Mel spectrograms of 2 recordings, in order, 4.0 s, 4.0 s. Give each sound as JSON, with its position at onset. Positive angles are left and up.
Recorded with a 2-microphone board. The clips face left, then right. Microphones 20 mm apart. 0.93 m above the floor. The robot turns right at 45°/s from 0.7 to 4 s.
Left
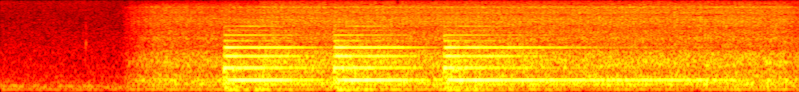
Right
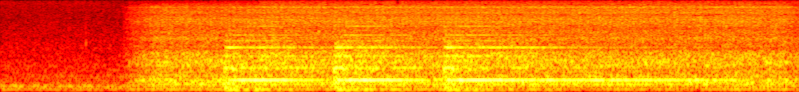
{"t": 1.1, "sound": "a piano", "azimuth_deg": 50, "distance_m": 0.6}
